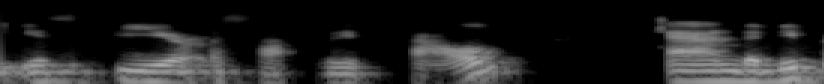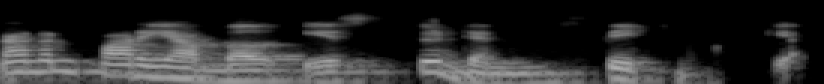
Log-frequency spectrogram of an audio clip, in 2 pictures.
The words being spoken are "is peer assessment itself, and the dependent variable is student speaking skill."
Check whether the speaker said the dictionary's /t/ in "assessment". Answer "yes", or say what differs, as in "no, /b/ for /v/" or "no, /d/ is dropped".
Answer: no, /t/ is dropped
